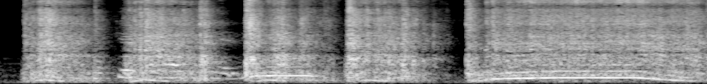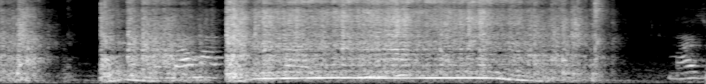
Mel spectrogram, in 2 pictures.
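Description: A blender whirs loudly in short bursts, its motor spinning up and winding down.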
